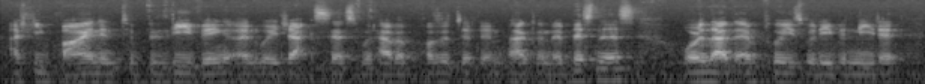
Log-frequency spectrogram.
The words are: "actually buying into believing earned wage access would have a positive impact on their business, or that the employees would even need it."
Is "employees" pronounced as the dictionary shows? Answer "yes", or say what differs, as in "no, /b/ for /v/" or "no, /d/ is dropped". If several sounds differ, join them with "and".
yes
